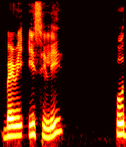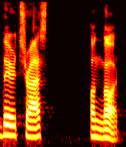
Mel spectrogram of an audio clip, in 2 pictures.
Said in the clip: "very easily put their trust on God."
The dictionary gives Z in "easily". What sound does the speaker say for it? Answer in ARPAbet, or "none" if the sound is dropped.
S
